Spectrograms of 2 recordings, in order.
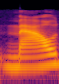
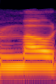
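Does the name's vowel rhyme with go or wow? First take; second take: wow; go. First: The vowel rhymes with wow. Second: The vowel rhymes with go. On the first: "it's also could be Mao because it rhymes with wow" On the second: "Like you mow your lawn?"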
